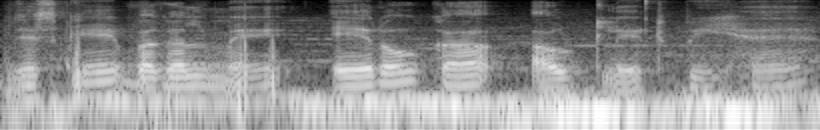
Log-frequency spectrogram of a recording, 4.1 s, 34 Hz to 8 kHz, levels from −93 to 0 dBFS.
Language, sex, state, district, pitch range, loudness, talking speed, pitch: Hindi, male, Rajasthan, Jaipur, 95-110 Hz, -15 LUFS, 115 wpm, 105 Hz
